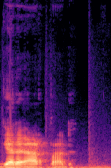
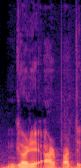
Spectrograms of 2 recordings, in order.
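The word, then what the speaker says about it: Gere Árpád: G arpad is so this is how it's pronounced in Hungarian g arpad g arpad what's the correct pronunciation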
